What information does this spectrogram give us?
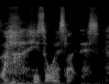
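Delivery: soft exasperated sigh; exasperated woman. Acted. Woman complains about busy smith to guests, exasperated. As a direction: sigh it out under the breath. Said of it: "And she goes".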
